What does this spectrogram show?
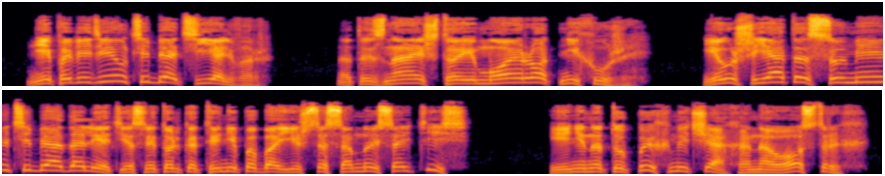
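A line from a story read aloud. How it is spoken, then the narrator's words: Sudden loud. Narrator (Russian): вдруг громко сказал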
